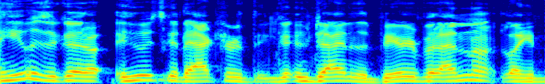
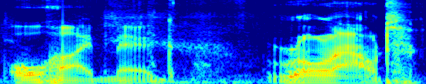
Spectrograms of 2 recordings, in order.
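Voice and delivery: very low hero voice; hammed-up deep command; mock movie hero; 10 semitones lower than usual. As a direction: play a robot-movie leader, deep and low. Plays Transformers-style hero.

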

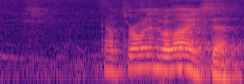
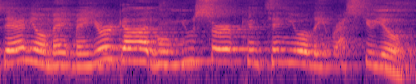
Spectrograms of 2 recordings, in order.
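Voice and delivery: raised, pleading blessing from above; king's plea; 6 semitones higher, 8 dB louder than usual. Retold or imitated. King Darius calling down to Daniel, loud plea. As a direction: call it down into the pit, loud and earnest. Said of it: "and he says".

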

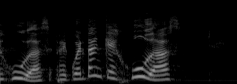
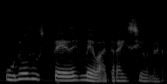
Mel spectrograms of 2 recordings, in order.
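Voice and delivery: much softer, grave and hushed; soft Jesus voice; 4 semitones lower, 10 dB quieter than usual. Acted. Jesus telling his disciples at supper, hushed and grave. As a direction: say it quietly, like a heavy secret.

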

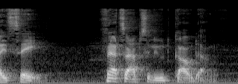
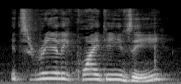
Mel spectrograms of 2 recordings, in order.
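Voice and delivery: high, slow, lecturing professor voice; pompous academic; 12 semitones higher than usual. A narrator's reading. Narrator voicing the stout academic lecturing a room, high and pompous. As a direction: play the smug expert explaining. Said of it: "the stout, bespectacled academic announced".

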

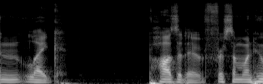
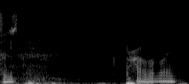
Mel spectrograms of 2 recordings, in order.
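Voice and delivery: whispered; 9 dB quieter than usual. Real, not acted. Muttered aside while searching tweets.

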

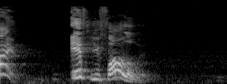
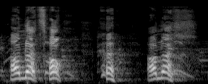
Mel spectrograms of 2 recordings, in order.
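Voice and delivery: ordinary talk, nothing marked

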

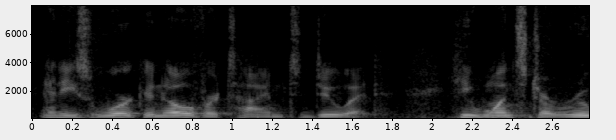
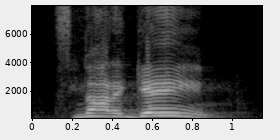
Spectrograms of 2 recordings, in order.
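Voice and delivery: urgent warning; 8 semitones higher, 9 dB louder than usual. Real, not acted.

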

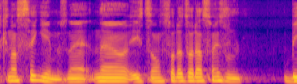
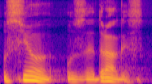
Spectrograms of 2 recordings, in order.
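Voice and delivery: low, slow, softer questioning; stern policeman; 6 semitones lower, 6 dB quieter, slower than usual. Retold or imitated. Policeman at the table questioning storyteller, grave. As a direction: play an officer calmly interrogating. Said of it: "olha pra mim e fala assim".

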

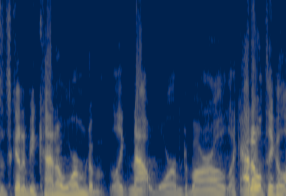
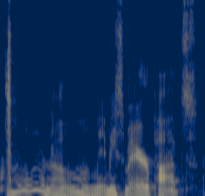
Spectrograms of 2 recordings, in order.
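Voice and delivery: mock coy guess; 4 semitones higher, 9 dB quieter, much slower than usual. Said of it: "And he's like".

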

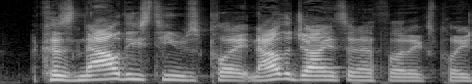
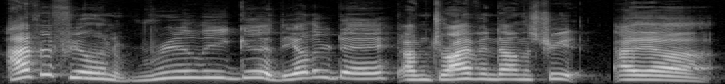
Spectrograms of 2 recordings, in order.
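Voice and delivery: higher-pitched pumped-up gym bro; roided-up bro voice; 6 semitones higher, 4 dB louder than usual. Acted. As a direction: brag like a juiced-up lifter.

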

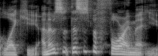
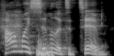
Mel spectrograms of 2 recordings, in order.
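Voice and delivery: puzzled self-quote; 7 semitones higher than usual. Retold or imitated. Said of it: "I'm still like".

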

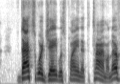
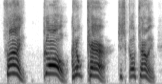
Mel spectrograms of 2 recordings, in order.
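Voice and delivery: much higher and louder, fed-up snap; annoyed outburst; 9 semitones higher, 9 dB louder than usual. Retold or imitated. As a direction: throw it at her, irritated. Snapping at the supervisor.

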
